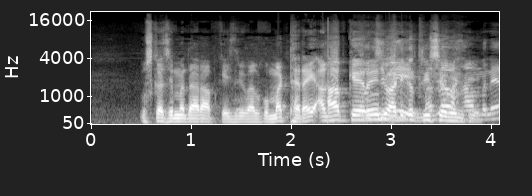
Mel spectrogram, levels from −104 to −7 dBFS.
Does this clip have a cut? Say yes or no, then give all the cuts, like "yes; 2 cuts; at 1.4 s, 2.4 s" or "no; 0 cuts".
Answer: yes; 1 cut; at 2.4 s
